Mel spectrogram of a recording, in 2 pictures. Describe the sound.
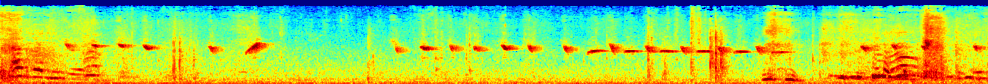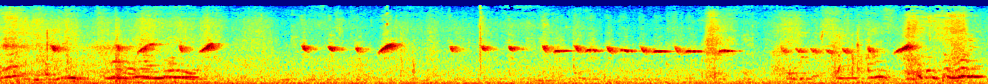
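A person whistles an imitation of their former pet bird's chirping, repeating quick high tweets in bursts, with a brief lower vocal warble in the middle, fairly loud.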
